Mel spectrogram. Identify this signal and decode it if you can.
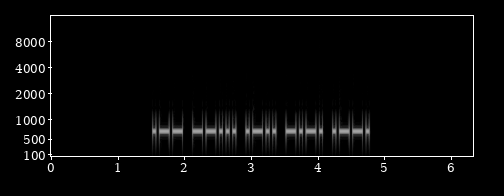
Morse code, heard as a keyed tone, about 23 wpm, 700 Hz. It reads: W7LCP
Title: Speed Racing - USA 1x3 Call Signs 20wpm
